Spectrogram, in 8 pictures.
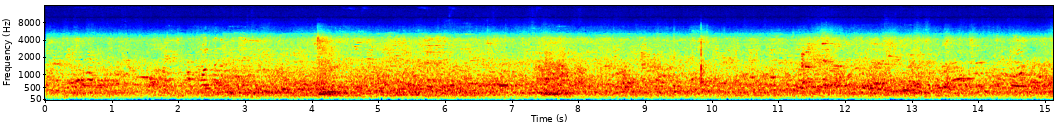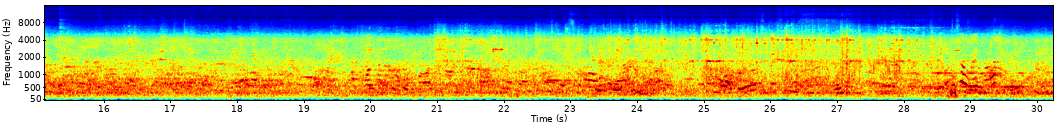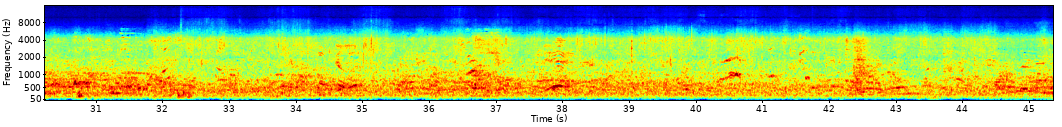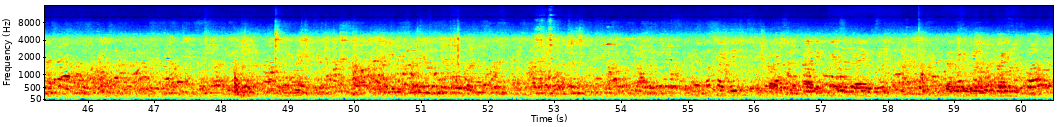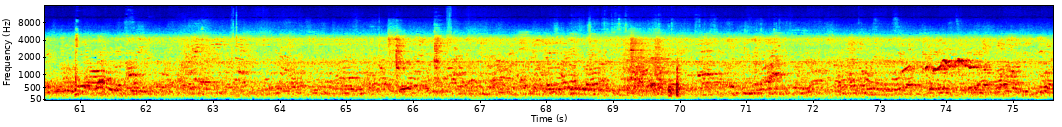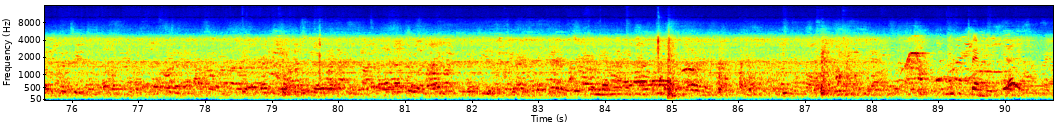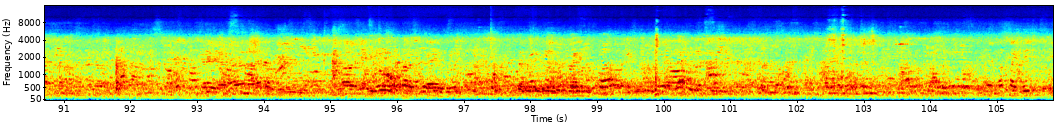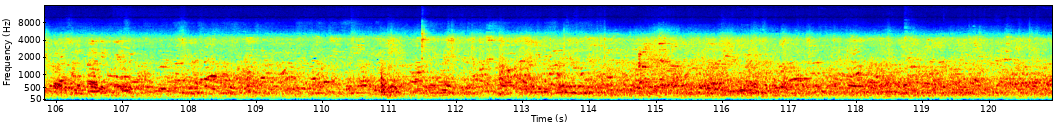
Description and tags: Restaurant ambience in an open air restaurant with four other restaurants next to it.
